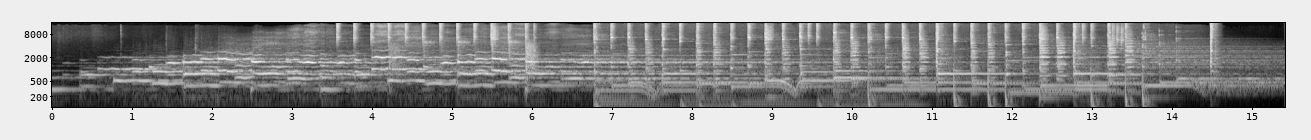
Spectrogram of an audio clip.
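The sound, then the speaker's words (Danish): A signature theme tune plays, bright bell-like melodic notes opening alone before deep bass and punchy percussive hits join about halfway, steady and loud throughout with no voices. “Men skal vi ikke lige først høre kendingsmelodien, når jeg har sagt velkommen til Tabloid.”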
